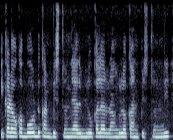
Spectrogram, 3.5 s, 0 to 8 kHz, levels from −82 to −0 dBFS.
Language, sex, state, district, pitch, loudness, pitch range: Telugu, female, Telangana, Mahabubabad, 210 Hz, -16 LUFS, 205-225 Hz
